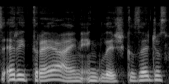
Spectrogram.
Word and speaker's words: Eritrea: was to go live foreign how do you pronounce Eritrea in English because I just went Eritrea but maybe it's this might might be the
